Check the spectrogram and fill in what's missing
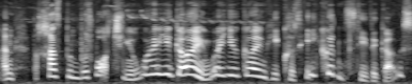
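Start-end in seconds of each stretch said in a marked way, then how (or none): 1.4-2.7 high, loud crying out; desperate call. Acted. Husband crying out as his wife is taken. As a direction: call after her.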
